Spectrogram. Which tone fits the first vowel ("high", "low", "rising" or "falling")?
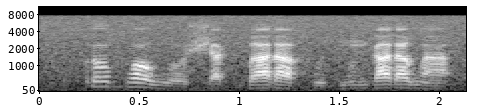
high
